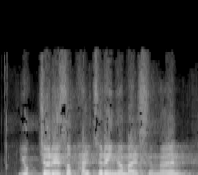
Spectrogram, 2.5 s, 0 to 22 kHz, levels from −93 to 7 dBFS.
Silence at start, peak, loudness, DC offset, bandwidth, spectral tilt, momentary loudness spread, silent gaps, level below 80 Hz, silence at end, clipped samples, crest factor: 0.25 s; 0 dBFS; -15 LUFS; under 0.1%; 16 kHz; -5 dB/octave; 8 LU; none; -48 dBFS; 0 s; under 0.1%; 16 dB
